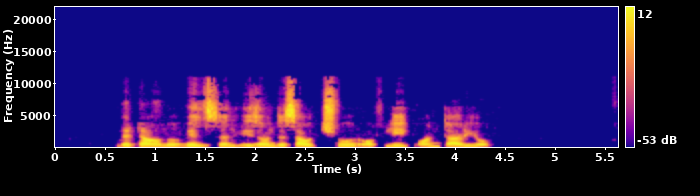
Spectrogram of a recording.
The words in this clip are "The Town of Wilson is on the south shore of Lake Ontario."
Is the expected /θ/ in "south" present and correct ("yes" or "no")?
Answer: no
